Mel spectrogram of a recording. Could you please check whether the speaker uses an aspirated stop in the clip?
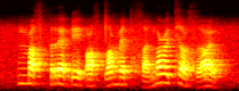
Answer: no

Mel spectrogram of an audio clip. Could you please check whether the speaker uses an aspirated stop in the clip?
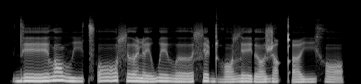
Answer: no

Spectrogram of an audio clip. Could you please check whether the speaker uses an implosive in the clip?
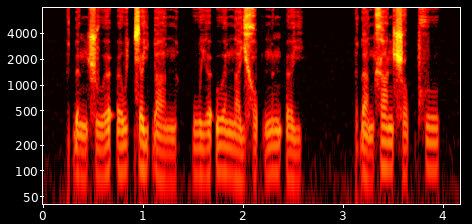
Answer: yes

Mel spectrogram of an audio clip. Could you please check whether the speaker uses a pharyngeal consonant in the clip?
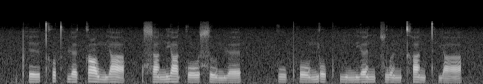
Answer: no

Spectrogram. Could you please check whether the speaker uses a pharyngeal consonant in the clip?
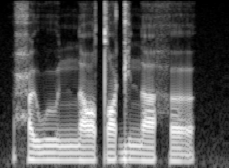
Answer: yes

